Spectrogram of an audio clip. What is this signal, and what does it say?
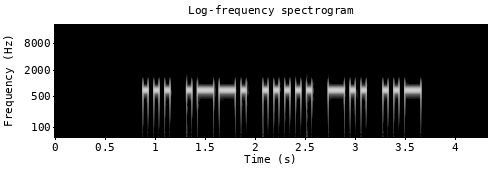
Morse code, heard as a keyed tone, about 21 wpm, 700 Hz. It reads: SP5DU
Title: DXCC-100 Call Signs - 5 Characters - 22wpm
